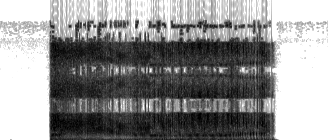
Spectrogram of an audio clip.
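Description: A loud, drawn-out fart sound effect: one continuous raspy, buzzing blast lasting a little over two seconds, steady before cutting off abruptly, with no talking.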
